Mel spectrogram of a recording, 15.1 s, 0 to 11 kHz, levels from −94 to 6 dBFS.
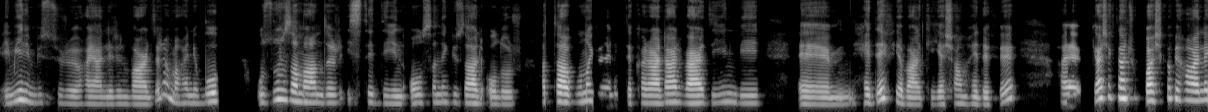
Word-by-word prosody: eminim 205 +4 -2
bir 195 - -18
sürü 180 -2 -12
hayallerin 165 0 -7
vardır 160 -1 -2
ama, 280 - -4
hani, 185 0 -9
bu 220 +2 +4 0.5
uzun 220 +8 0
zamandır 200 -6 +1
istediğin 180 -4 -8
olsa 195 +2 -7
ne 205 +1 -9
güzel 190 -3 0
olur 160 -1 -7 0.3
hatta 210 -1 +4
buna 215 +4 -3
yönelik 200 -1 -13
de 185 - -8
kararlar 190 +2 +2
verdiğin 190 +3 +2
bir, 185 0 -8 0.5
emm, 160 -1 -2
hedef 205 - 0
ya, 185 -4 -2
belki 155 -1 -2
yaşam 170 +1 -7
hedefi. 165 - -5 0.5
Hay 200 -1 -1 0.3
Gerçekten 295 +3 +7
çok 295 0 -20
başka 240 +5 +5
bir 275 - +3
hâle 250 0 +5
190 Hz, 135 wpm, -25 LUFS, 170-215 Hz, 0.5 s, Gerçekten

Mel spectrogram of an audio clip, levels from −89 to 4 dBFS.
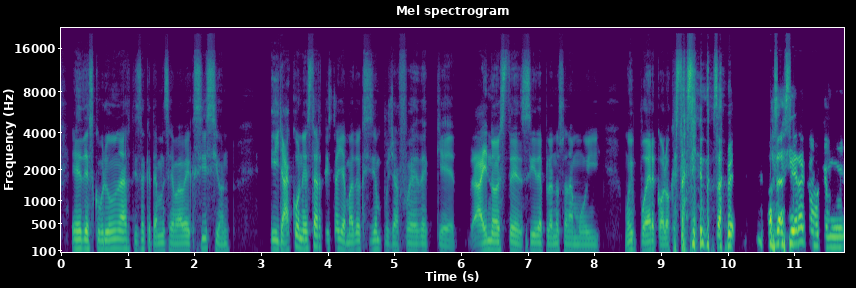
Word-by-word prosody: eh, 125 0 +1
descubrí 120 -1 -2
un 125 +1 -1
artista 120 -1 -3
que - - -12
también 100 +1 -7
se 100 - -8
llamaba 100 +1 -3
Excision, 100 -3 -7 0.6
y 120 -1 -3
ya - - +2
con 150 -6 0
este 125 0 0
artista 135 -3 -4
llamado 110 -2 -3
Excision, 120 +1 -8
pues 100 -3 -18
ya 95 -2 -8
fue 95 -1 -8
de 95 -1 -9
que: 80 -3 -8 0.2
"Ay, 95 +2 +4
no, 110 -1 +1
este, 105 -3 -2
sí 105 - -5
de 105 - -2
plano 95 0 -7
suena 95 -2 -8
muy 90 -1 -11 0.3
muy 115 +3 -5
puerco 105 -3 -1
lo 90 - -2
que - - -9
está - - +2
haciendo", 185 0 +4
¿sabes? 165 -1 +5 0.5
O 190 0 +7
sea, 190 0 +9
sí 190 +2 +8
era 215 +3 +7
como 180 -5 -2
que 150 - -2
muy 145 0 0
110 Hz, 220 wpm, -21 LUFS, 95-130 Hz, 0.6 s, sea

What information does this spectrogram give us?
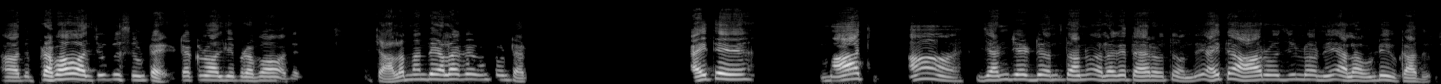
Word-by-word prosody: అది 180 +2 -3
ప్రభావాలు 225 0 +7
చూపిస్తుంటాయి. 205 -3 -3 0.2
టెక్నాలజీ 195 -1 -1
ప్రభావం 180 +1 +1
అదే. 135 -2 -17 0.8
చాలామంది 230 - -1
అలాగే 240 +1 +1
ఉంటుంటారు. 210 -10 -8 1.7
అయితే, 235 +4 +5 1.1
మాచ్ 245 +8 +5 0.5
ఆ! - - +1 0.6
జన్‌జెడ్డు 225 +2 -1
అంతాను 215 +1 -2
అలాగే 205 +2 -1
తయారవుతూ 190 +1 -2
ఉంది. 165 +8 -8
అయితే, 240 +3 -2 0.2
ఆ - - +5
రోజుల్లోని 220 -2 -5
అలా 185 +1 0
ఉండేవి 190 -2 -2
కాదు. 140 -6 -3
205 Hz, 95 wpm, -19 LUFS, 190-225 Hz, 1.7 s, ప్రభావాలు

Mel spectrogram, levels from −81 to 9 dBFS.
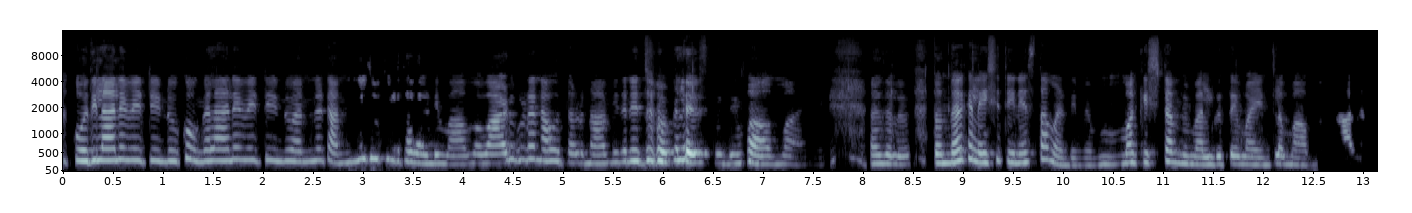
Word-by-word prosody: కొ‌తి 290 +1 +5
లానే 305 +1 +5
పెట్టిండు, 285 -1 -2
కొంగలానే 295 +1 0
పెట్టిండు" 285 -1 -4
అన్నట్టు 285 +1 -4
అన్ని 255 +7 -3
చూపెడతదండి. 265 -9 -2
మా 205 - -8
అమ్మ 230 +1 -7
వాడు 235 +6 +1
కూడా 335 +1 -1
నవ్వుతాడు. 245 -4 -4
నా 225 - -3
మీదనే 270 +3 +2
జోక్‌లు 285 +1 +6
వేస్తుంది 230 -2 -4
మా 225 - +5
అమ్మ 205 +1 -12
అని. 185 - -28 0.7
అసలు 220 -2 -2 0.3
తొందరగా 255 +8 +4
లేచి, 245 +3 +1
తినేస్తాం 250 +6 -1
అండి 180 -1 -9
మేము. 180 +3 -12 0.2
మాకిష్టం 245 +2 -1
మేము 210 -2 -3
అలుగుతే, 205 +2 -2
మా - - -5
ఇంట్లో 185 +4 -4
మా 185 - -6
అమ్మ 190 - -24 0.3
నాదని. 180 +2 -6
250 Hz, 155 wpm, -26 LUFS, 225-290 Hz, 0.7 s, జోక్‌లు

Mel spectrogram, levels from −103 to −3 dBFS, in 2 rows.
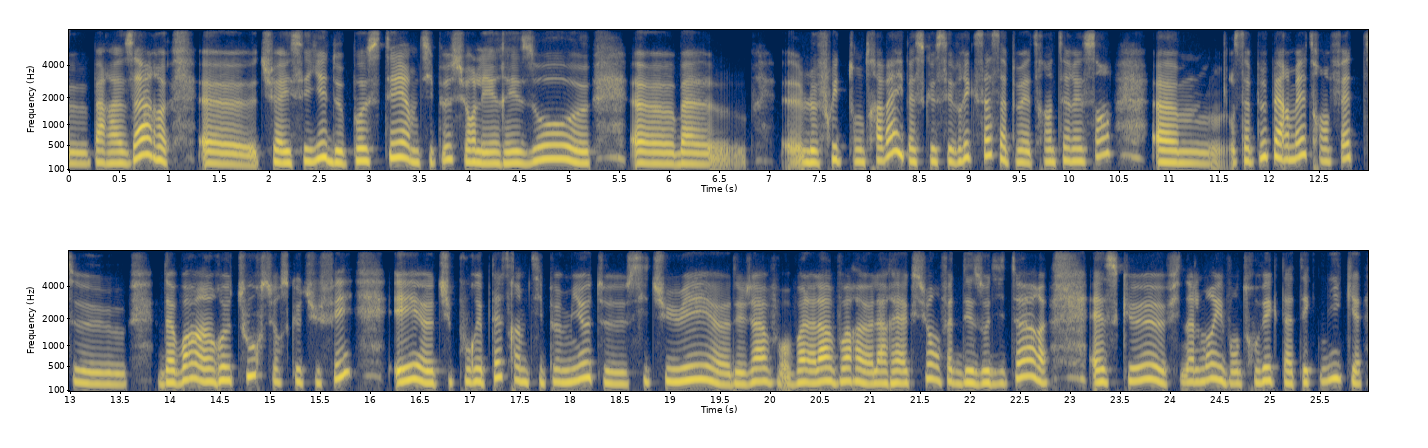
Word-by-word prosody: heu, - - -7
par 195 -2 0
hasard, 235 - +4 0.4
heu, 175 -4 +1
tu - - -4
as 195 - +5
essayé 215 +8 +2
de 195 -3 +3
poster 220 +8 +2
un 240 -7 +1
petit 195 +1 -8
peu 240 +5 -2
sur 205 -4 0
les 185 -1 +2
réseaux, 215 +7 +2
heu 185 -2 +2 0.4
heu, 180 -2 +3
bah, 180 +1 +1
heu, - - -10 0.4
heu, 450 - -3
le 200 0 +3
fruit 235 +5 -3
de 210 - -11
ton 210 -2 -3
travail 315 - +2
parce 210 -5 -3
que 215 - -3
c'est 210 +1 -4
vrai 210 +6 0
que - - -23
ça, 310 +1 +1
ça 250 -8 -2
peut 200 - -6
être 195 +1 -3
intéressant. 215 - -2 0.5
Hem, 190 -3 +2
ça 215 +3 -3
peut 265 +8 -1
permettre 280 +1 +1
en 215 - -2
fait, 255 +6 -3 0.2
heu, 190 -3 -1 0.3
d'avoir 210 +7 +2
un 225 -4 +4
retour 245 +8 +1
sur 220 -3 -6
ce - - -10
que 225 - -3
tu 210 -1 -7
fais 305 - -1 0.4
et, 245 +4 +5
heu, 200 -1 +3
tu 205 +2 -8
pourrais 220 +1 -1
peut-être 285 +6 -3
un 235 -2 0 0.2
peu 220 -1 -2
mieux 240 +7 +2
te 200 -9 -3
situer, 230 +4 0
heu, 180 -2 -1
déjà 190 +5 +1
voi 205 -3 -6
voilà, 210 +1 +3
là, 230 +2 +6
voir 220 -2 +1
la 200 0 +2
réaction, 200 +6 -1
en 245 - -2
fait, 215 -2 -4
des 200 0 +1
auditeurs. 205 +8 +1 0.5
Est-ce 210 0 +1
que, 240 0 +1
heu, - - -3
finalement 220 +5 -3
ils 250 -4 +1
vont 195 0 -3
trouver 220 +5 -1
que 230 - -21
ta 200 -3 -2
technique, 225 +5 -3
215 Hz, 190 wpm, -19 LUFS, 195-245 Hz, 0.5 s, là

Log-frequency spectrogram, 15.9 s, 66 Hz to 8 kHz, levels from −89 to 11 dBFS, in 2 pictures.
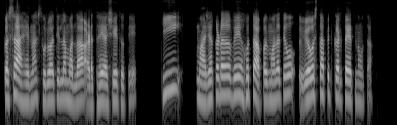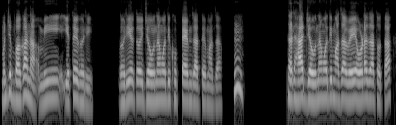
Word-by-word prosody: कसं 185 +4 +1
आहे 165 -4 +4
ना, 170 +4 -7
सुरुवातीला 170 0 -4
मला 160 -1 -1
अडथळे 150 +3 -1
अशी 155 +2 -3
येत 165 -1 -4
होते, 150 - -11
की 255 +6 -8 0.4
माझ्याकडे 180 +5 0 0.2
वेळ 210 0 -1
होता, 205 +1 +3
पण 175 0 -4
मला 170 +2 -1
तो 215 +2 -2 0.2
व्यवस्थापित 205 +6 0
करता 190 -2 0
येत 175 -1 0
नव्हता. 160 -2 -14 0.6
म्हणजे 175 +7 0
बघा 180 +1 +4
ना 170 - +1
मी 160 +3 -4 0.4
येतोय 185 +4 0
घरी, 155 -6 -6 0.6
घरी 155 +2 -2
येतोय 180 -1 0
जेवणामध्ये 170 +1 0
खूप 175 -2 -8
टाईम 165 0 +4
जातोय 155 -1 -1
माझा, 145 -1 -8 0.3
हं. 280 +1 -1 0.9
तर 185 -1 +4
हा 180 +1 +9
जेवणामध्ये 180 +2 +2
माझा 180 0 +2
वेळ 170 0 +5
एवढा 175 +1 +5
जात 175 -1 0
होता, 160 +3 -1
175 Hz, 160 wpm, -25 LUFS, 165-185 Hz, 0.9 s, हा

